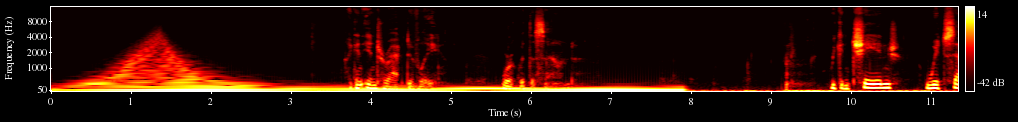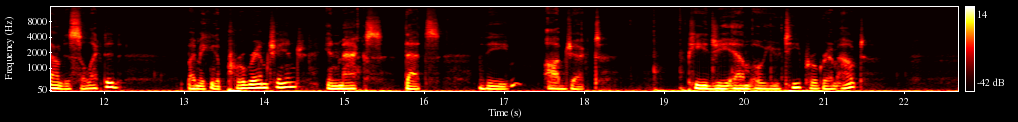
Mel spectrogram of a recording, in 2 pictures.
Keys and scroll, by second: 9.5 space, 12.1 space, 15.1 m, 18.5-20.4 typing.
